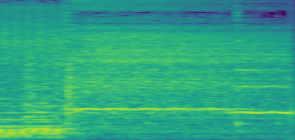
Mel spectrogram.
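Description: Background music: a drum-kit beat with bass that drops out about half a second in, giving way to a sustained wash and a held note.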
